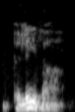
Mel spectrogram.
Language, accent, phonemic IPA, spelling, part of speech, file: English, Southern England, /bəˈliːvɑː(ɹ)/, bolívar, noun, LL-Q1860 (eng)-bolívar.wav
- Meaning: The currency of Venezuela, divided into 100 céntimos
